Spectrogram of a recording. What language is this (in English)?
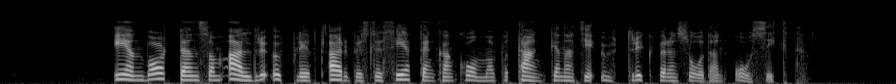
Swedish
